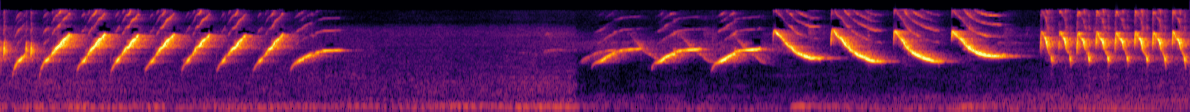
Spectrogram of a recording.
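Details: Belgian canary singing so other canaries join in: a series of quick rising-falling notes, a brief pause, then slurred whistles, long descending sweeps and a fast buzzy trill.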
